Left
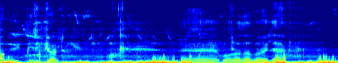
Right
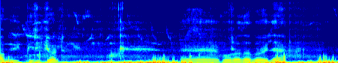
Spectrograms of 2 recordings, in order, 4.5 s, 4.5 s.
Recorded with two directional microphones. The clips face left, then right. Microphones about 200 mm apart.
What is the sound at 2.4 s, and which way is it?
Speech, 25° right (ahead or behind).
